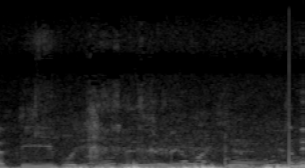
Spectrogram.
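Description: Voices of a small group talking casually, not picked up as clear words, over a low rumbling noise on the microphone.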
